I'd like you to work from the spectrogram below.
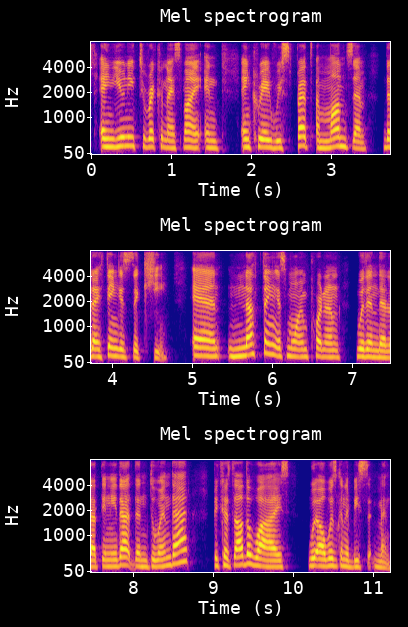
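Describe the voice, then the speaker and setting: Speech comes at a moderate pace with ordinary pitch variation. The sound is dry and close with no echo, a very clean recording against a silent background. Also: woman, medium pitch for a woman. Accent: non-native. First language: not English. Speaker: panelist. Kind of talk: panel discussion. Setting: virtual event.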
